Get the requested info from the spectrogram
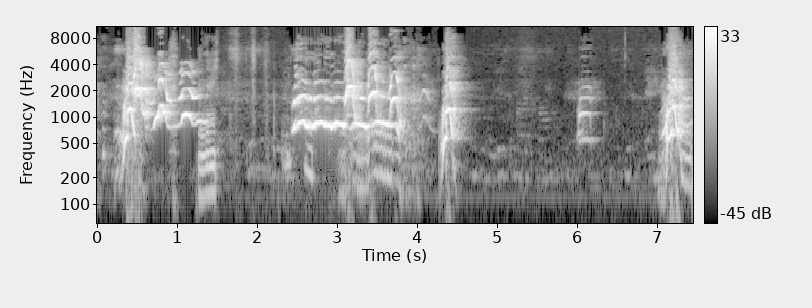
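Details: Female Schnauzer puppy singing along to sounds: short yips followed by drawn-out, wavering howls that rise and bend, broken by brief pauses.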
